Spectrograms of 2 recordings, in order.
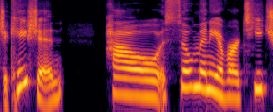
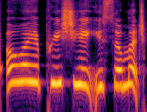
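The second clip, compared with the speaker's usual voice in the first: high-pitched mock gushing praise; gushing appreciation; 10 semitones higher than usual. Boss handing an attaboy to staff, mock gushing. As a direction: imitate an effusive boss's thanks.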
